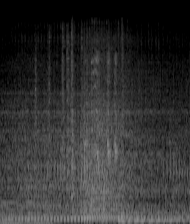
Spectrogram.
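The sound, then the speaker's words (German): Motorcycle and car engines idling steadily outside the Maximilianskirche, waiting for a vehicle blessing: a low rumbling motorcycle throb with another engine underneath, continuous and fairly loud, with no voices. “Vor der Maximilianskirche warten mittlerweile Fahrräder, Motorräder und Autos mit ihren Besitzern darauf, dass Pfarrer Schießler sie einzeln segnet.”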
